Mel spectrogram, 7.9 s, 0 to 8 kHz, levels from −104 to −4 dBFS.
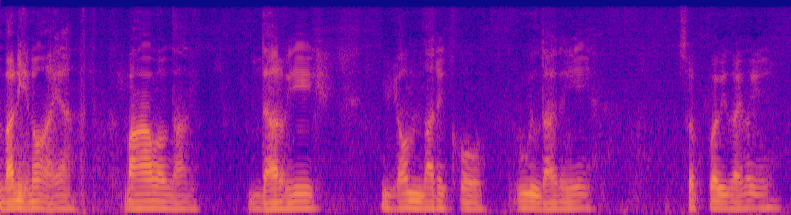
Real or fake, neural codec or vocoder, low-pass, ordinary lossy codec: fake; codec, 16 kHz in and 24 kHz out, 0.6 kbps, FocalCodec, streaming, 4096 codes; 7.2 kHz; none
